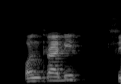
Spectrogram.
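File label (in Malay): "kontradiksi", Malay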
